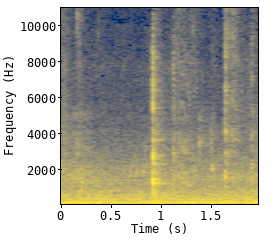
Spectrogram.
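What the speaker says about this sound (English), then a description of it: "I'm just going to stir this up." A spoon clinks softly against a bowl while two cups of white vinegar are stirred for freezer pickles, faint scraping and a couple of light taps over a steady background hum.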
